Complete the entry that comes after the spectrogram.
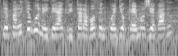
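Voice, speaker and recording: An actress playing a solemn, sharp-tongued young heroine in a video game. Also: female voice, sits high, quick pace, noisy background, close to an everyday voice. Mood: dry, reproachful. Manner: solemn, dry. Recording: game music behind the voice. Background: game music.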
